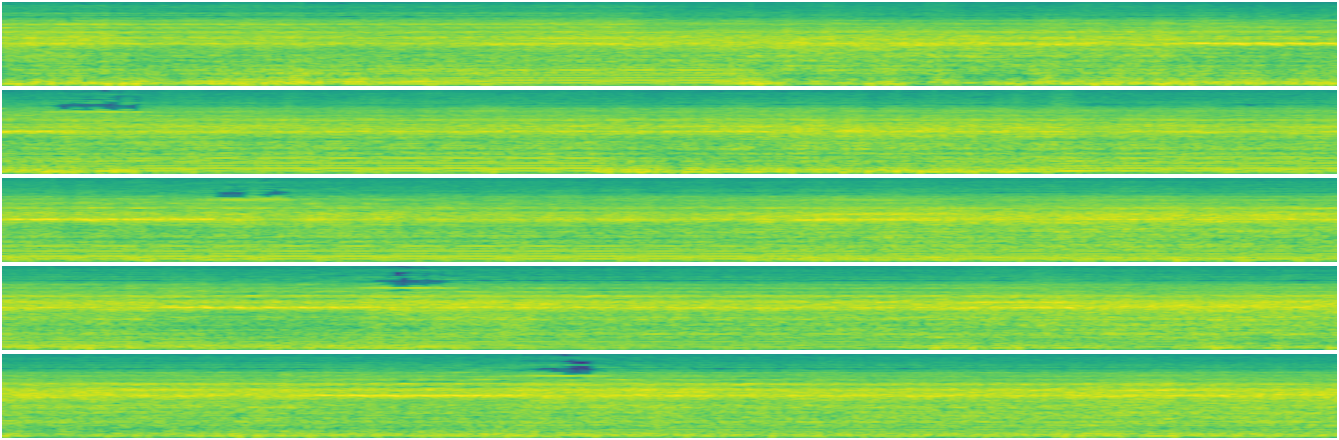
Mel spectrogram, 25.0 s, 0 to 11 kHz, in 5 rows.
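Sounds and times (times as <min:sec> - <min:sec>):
low drone: 0:00.0 - 0:25.0
wall of distorted noise: 0:00.0 - 0:25.0
thin high tone: 0:08.8 - 0:24.6.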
